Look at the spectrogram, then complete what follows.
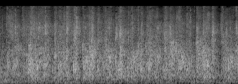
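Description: Sustained applause from an audience for members who joined 伊丝碧媞 three years ago: many hands clapping at once in a dense, crackling wash that stays loud and even for the whole stretch, with no voices.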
